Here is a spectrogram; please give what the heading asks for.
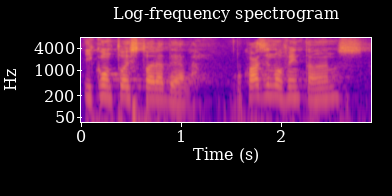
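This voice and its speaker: A man's voice: high-pitched, normal speed. A man with a Brazilian Portuguese accent preaching a sermon as pastor, emphatic and calling out to the congregation for amens.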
